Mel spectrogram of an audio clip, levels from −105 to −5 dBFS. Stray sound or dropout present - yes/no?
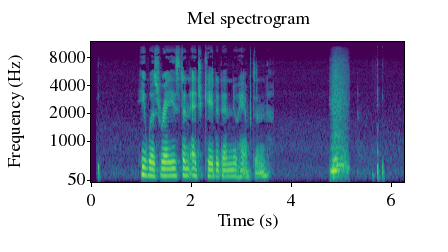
yes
